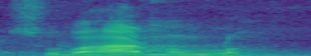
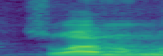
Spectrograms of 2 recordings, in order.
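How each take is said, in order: First: It is said slowly and clearly. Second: It is said very fast and slurred. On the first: Each repetition is counted and felt. The speaker calls it right. "kalau ada ininya kan agak lambat ya dikit ya" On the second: The repetitions are rushed without reflection. The speaker calls it wrong. "Nggak jelas lagi kan?"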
